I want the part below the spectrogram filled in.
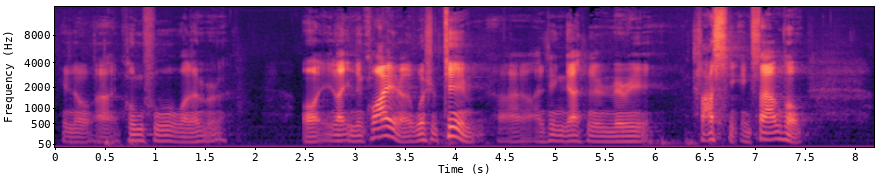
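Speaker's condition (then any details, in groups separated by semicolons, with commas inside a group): Cleft palate; congenital cleft palate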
